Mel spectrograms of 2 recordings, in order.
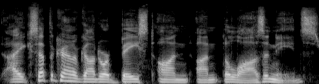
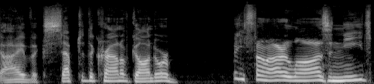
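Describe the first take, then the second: First: It is said in the speaker's normal voice. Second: It is said in a Kermit the Frog voice.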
